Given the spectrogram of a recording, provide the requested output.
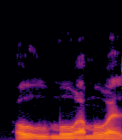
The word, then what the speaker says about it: Oumuamua: And it's called, they named it Oumuamua. Oumuamua is how it's pronounced.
